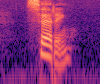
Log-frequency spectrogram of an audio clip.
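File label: "setting", American English; pronunciations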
